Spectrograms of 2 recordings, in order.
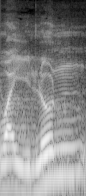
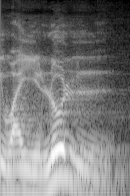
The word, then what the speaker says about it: ويل: Au lieu de dire wailun, nous pouvons prononcer wailul.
